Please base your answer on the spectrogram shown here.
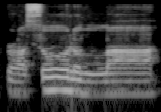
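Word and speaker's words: رسول الله: লা ইলাহা ইল্লাল্লাহু মুহাম্মাদুর রাসুলুল্লাহ।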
